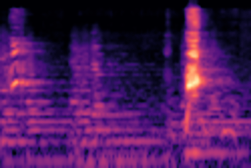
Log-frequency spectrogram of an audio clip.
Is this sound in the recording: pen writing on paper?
no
